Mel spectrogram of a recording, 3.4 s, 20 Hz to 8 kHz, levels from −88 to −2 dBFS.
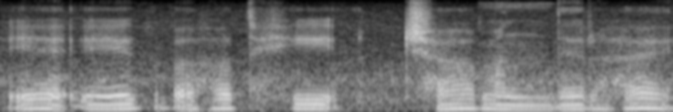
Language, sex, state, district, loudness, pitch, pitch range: Hindi, male, Madhya Pradesh, Umaria, -20 LUFS, 120 Hz, 110-125 Hz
